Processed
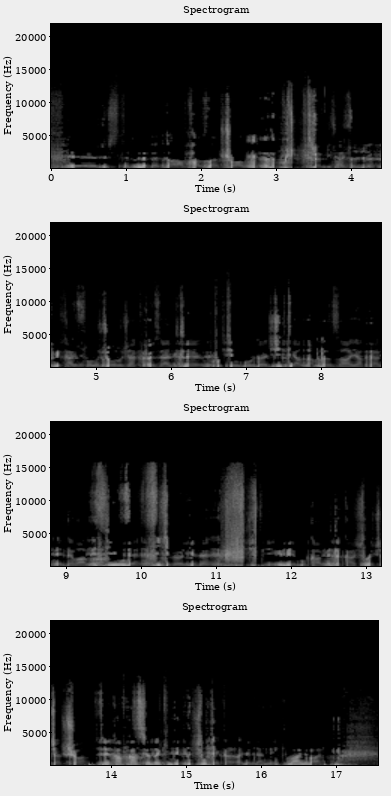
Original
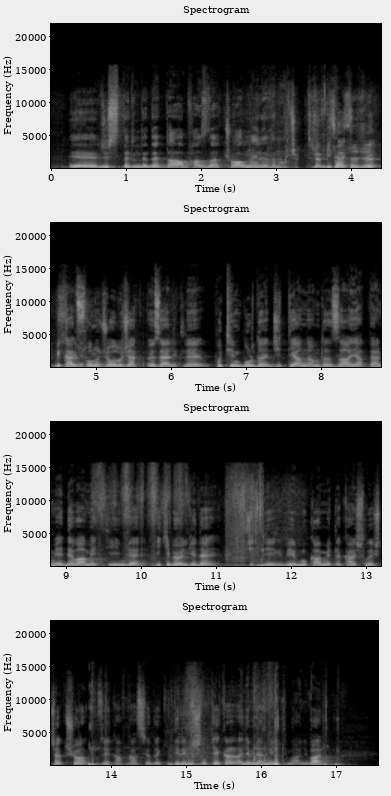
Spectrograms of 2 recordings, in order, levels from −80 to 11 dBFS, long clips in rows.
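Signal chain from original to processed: flipped gate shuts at -17 dBFS, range -30 dB; spectral gate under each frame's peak -25 dB strong; bell 1900 Hz +15 dB 1.8 oct; pre-echo 66 ms -18 dB; in parallel at -0.5 dB: compressor, threshold -38 dBFS, peak gain reduction 16.5 dB

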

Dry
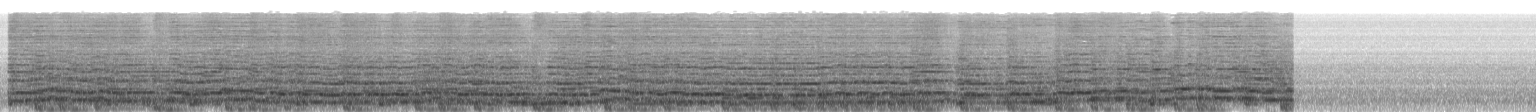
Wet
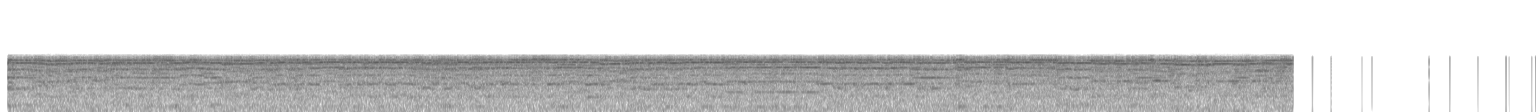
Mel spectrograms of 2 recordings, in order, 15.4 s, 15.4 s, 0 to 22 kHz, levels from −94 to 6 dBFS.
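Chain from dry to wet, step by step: low shelf 170 Hz -8.5 dB; limiter -14 dBFS, peak gain reduction 5 dB; compressor 16:1, threshold -31 dBFS, peak gain reduction 13 dB; requantised 6-bit, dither none; air absorption 400 m; inverted band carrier 3100 Hz; gain +3.5 dB

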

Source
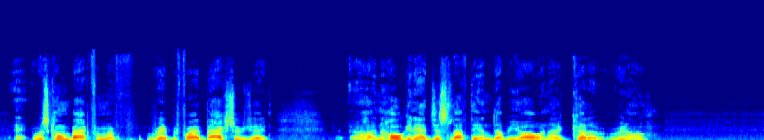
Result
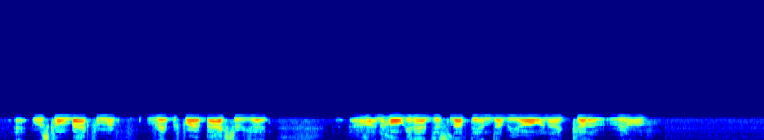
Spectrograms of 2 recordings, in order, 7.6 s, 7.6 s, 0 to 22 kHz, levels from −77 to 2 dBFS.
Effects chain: HPF 420 Hz 12 dB/oct; inverted band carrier 3700 Hz

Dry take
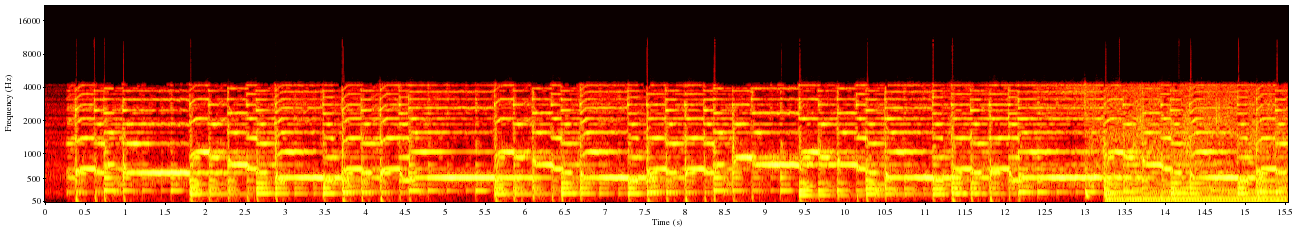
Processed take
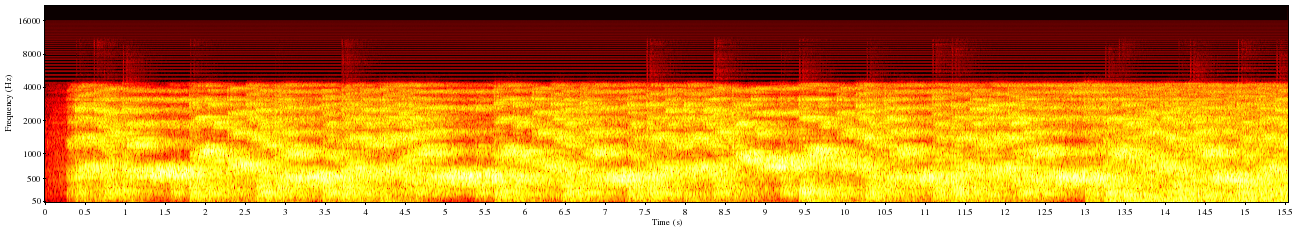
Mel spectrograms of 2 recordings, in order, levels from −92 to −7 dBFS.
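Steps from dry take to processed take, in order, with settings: whisperiser; Schroeder reverb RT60 1.3 s, combs from 32 ms, DRR -5 dB; buzz 400 Hz, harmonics 40, -57 dBFS -3 dB/oct; gain +2 dB

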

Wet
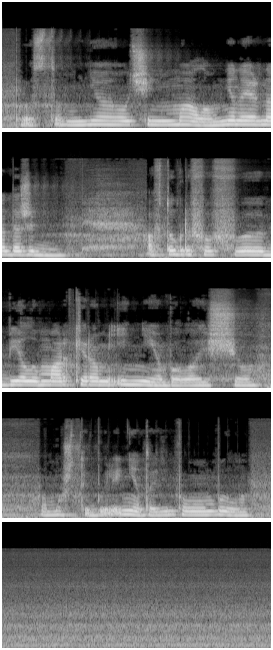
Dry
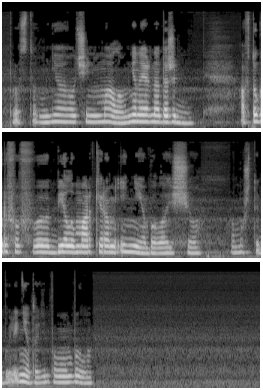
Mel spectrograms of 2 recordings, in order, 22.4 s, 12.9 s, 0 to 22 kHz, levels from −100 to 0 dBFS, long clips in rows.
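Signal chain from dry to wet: HPF 640 Hz 6 dB/oct; tilt -3 dB/oct; on a send: thin delay 91 ms, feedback 54%, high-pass 3900 Hz, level -19 dB; on the sum: speed mistake 78 rpm record played at 45 rpm; fast leveller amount 50%; gain +4 dB

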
